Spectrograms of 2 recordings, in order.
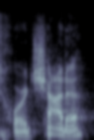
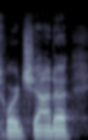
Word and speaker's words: Horchata: you should look for one that I would pronounce as horchata. Right. It's spelled or XATA. Right. So depending on how Mayan you want to go, I pronounce it as horchata.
